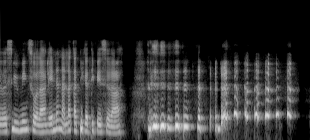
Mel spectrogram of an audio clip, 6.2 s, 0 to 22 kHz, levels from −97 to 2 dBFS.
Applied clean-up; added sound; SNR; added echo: neural mask model Resemble Enhance denoiser.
